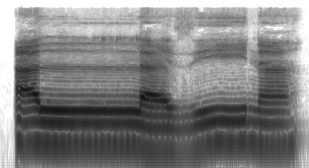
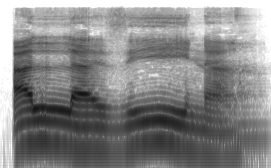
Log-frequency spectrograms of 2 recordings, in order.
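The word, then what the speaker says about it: الذين: Dan perlu dipahami untuk membaca lam bertasydid itu tidak perlu ditahan terlalu lama. Jadi jangan keliru ya. Karena masih banyak sahabat-sahabat kita yang membaca dengan alladzina. Nah, itu kurang kurang tepat ya. Kurang tepat. yang tepat adalah cukup tunaikan tasdidnya seperti huruf-huruf yang lain. Alla alla alladzina seperti itu.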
